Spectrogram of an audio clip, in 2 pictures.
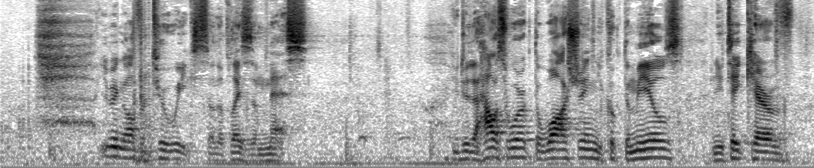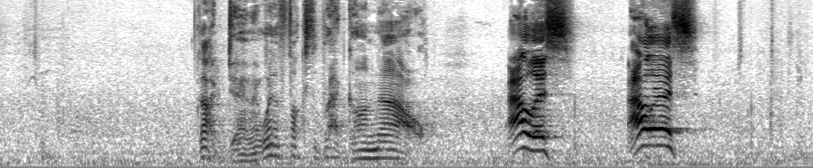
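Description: A man speaks gruffly and angrily nearby.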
